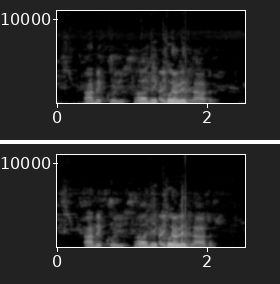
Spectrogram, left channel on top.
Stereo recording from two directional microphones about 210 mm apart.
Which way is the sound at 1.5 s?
35° right (ahead or behind).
